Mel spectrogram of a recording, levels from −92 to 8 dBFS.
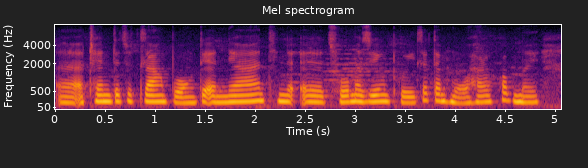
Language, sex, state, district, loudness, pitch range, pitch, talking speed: Mizo, female, Mizoram, Aizawl, -14 LUFS, 170-190 Hz, 180 Hz, 270 wpm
